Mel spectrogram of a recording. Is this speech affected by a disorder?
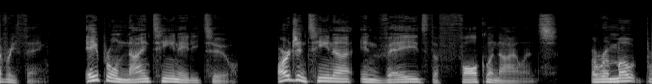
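No.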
